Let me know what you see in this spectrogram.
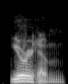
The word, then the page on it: Euratom: American English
